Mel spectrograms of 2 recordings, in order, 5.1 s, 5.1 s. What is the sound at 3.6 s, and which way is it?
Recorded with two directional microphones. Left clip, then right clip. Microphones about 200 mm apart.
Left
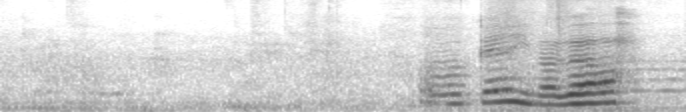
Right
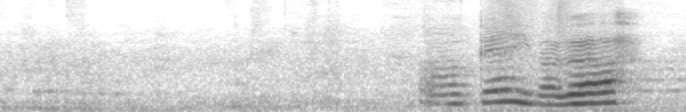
Speech, 5° left (ahead or behind).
